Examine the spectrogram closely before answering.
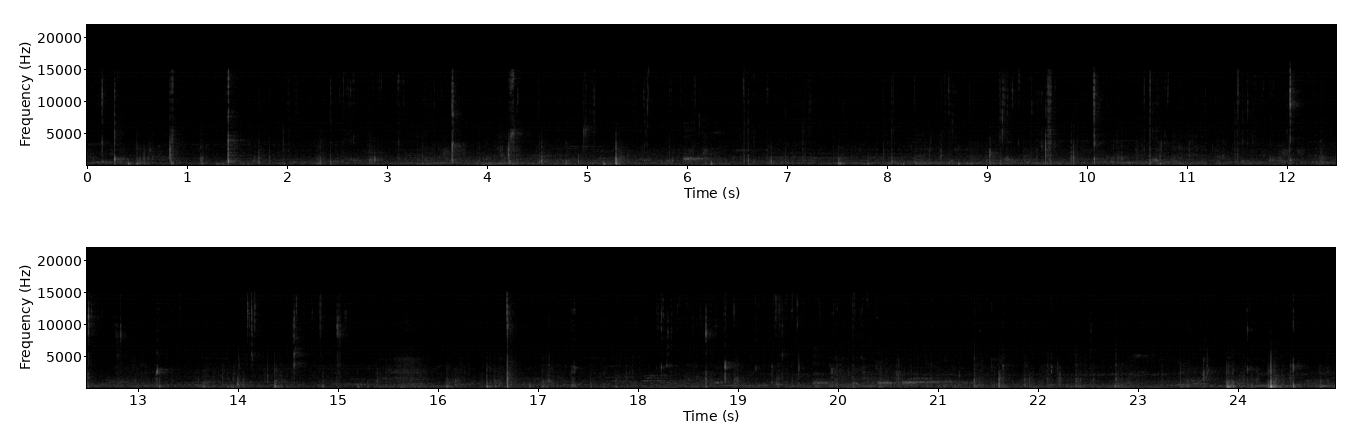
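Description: A woman chews food noisily close to a microphone, with wet smacking sounds.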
